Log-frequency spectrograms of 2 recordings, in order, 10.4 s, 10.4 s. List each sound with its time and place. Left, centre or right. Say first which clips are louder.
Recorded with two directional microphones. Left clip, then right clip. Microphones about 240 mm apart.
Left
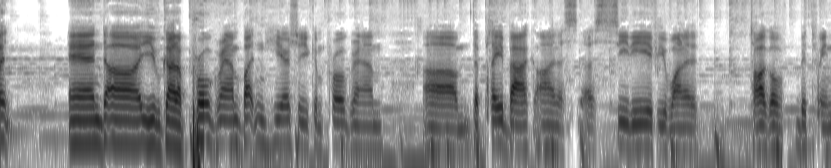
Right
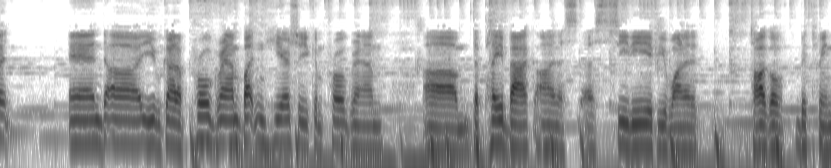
0.8 s speech: left 13 dB; left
